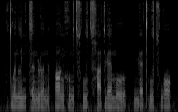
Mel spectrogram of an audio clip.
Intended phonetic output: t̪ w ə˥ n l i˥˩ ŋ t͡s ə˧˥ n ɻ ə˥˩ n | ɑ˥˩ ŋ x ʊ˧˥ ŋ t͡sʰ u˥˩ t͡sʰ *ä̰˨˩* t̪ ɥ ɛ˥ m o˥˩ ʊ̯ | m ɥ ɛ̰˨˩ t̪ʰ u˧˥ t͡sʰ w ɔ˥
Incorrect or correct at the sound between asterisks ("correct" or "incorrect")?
correct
